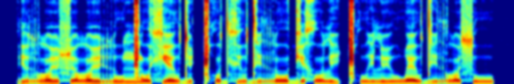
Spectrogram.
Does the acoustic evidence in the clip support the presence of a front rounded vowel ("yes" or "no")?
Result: yes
